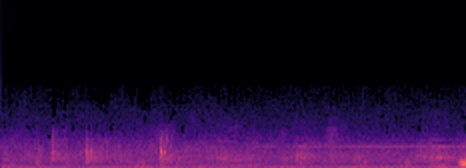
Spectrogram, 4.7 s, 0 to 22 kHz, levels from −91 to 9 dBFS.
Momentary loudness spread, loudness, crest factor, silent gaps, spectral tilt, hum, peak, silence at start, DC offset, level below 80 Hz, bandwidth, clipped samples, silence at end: 6 LU; -41 LUFS; 28 dB; none; -5 dB/octave; none; -12 dBFS; 0 s; under 0.1%; -58 dBFS; 11.5 kHz; under 0.1%; 0 s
